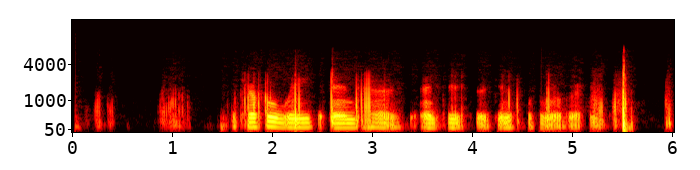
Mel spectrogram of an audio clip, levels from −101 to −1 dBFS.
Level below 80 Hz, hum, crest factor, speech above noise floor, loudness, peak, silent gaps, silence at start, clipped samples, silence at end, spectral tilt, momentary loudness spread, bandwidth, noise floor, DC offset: -50 dBFS; none; 26 dB; 40 dB; -29 LUFS; -4 dBFS; none; 0.25 s; under 0.1%; 0 s; -10 dB/octave; 12 LU; 6.4 kHz; -68 dBFS; under 0.1%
